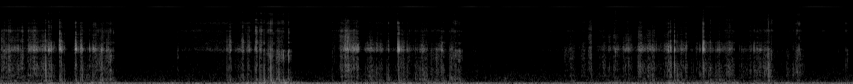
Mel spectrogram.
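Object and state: Woven rattan coaster being scratched.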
